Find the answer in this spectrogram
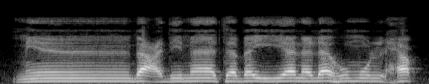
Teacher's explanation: فإن النون تقلب ميما مخفى · Term: إقلاب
